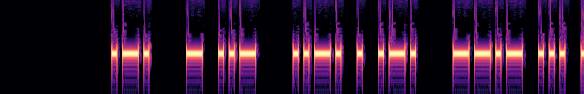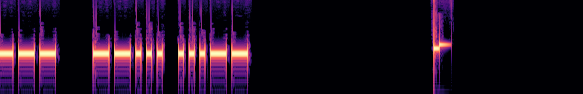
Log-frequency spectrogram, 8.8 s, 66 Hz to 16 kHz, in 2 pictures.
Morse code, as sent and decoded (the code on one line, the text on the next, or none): .-. / - ..- / ..-. .-. / --.- ... --- / --... ...--
R TU FER QSO 73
